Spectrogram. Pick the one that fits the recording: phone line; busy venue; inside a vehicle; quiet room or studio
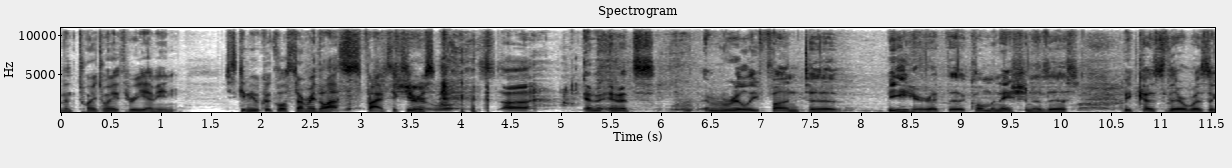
busy venue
